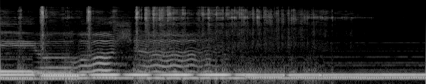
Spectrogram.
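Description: The chant's last sung notes, wavering with vibrato, die away about a second in over a steady drone of two held notes. A rattle or shaker is shaken continuously and fades out near the end.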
